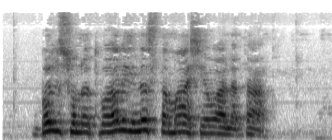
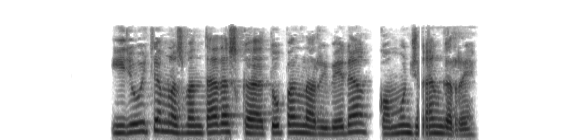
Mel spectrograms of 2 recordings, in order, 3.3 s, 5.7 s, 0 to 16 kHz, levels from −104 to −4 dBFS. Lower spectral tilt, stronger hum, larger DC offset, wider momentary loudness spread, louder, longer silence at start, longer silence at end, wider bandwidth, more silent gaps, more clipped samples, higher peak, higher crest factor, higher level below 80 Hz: first, -7 dB/octave vs -4.5 dB/octave; neither; neither; first, 10 LU vs 7 LU; first, -14 LUFS vs -18 LUFS; second, 0.35 s vs 1.15 s; second, 0.65 s vs 0.9 s; first, 11.5 kHz vs 8 kHz; second, none vs 3.74-3.80 s; neither; about the same, 0 dBFS vs -2 dBFS; about the same, 14 dB vs 18 dB; first, -54 dBFS vs -60 dBFS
